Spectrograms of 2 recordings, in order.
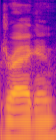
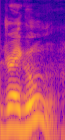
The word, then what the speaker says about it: Dragoon: So now I'm getting lit up by Rain saying it's Panzer Dragon, not Panzer.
